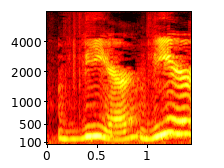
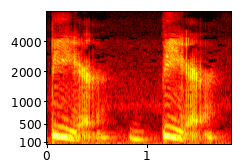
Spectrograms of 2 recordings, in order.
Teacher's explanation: your teeth vibrate against your bottom lip for the V here where as beer your lips close and then you push out all that air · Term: V sound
